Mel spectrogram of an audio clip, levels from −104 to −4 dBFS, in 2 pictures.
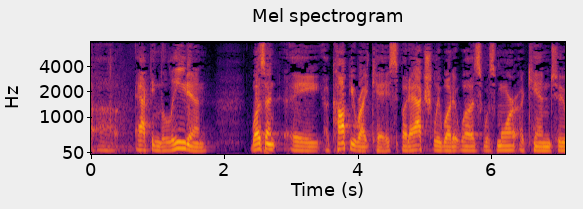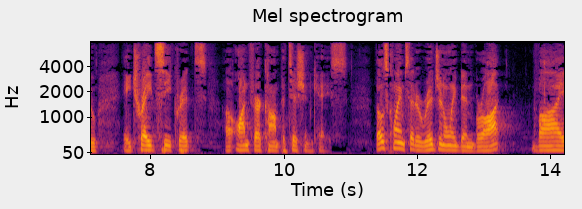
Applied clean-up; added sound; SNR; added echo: none; none; none; none.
